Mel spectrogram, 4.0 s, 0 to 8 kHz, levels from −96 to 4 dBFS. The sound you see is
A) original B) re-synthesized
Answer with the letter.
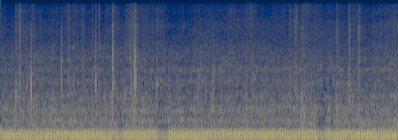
B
